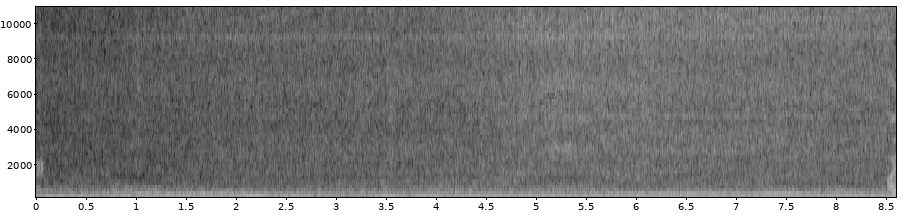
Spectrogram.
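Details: 2018 Toyota Camry idling just after an AEM cold air intake install: steady low engine drone with no misses, surging or leak hiss; a healthy settled idle.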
